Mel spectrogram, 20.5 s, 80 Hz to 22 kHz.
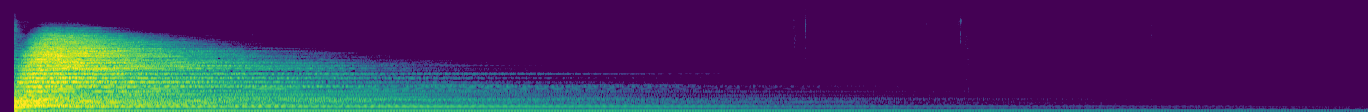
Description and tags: Gong- Loud HIt
Sampled 36" gong hit. Recorded using 2x Shure SM-57's in a studio environment.
gong, oriental, tamtam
